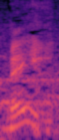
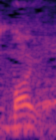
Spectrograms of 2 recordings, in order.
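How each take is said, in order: First: The vowel is a plain American 'ay' sound. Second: The vowel is an Australian 'eye'-like sound. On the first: "It's mate" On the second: "but they say Might"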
